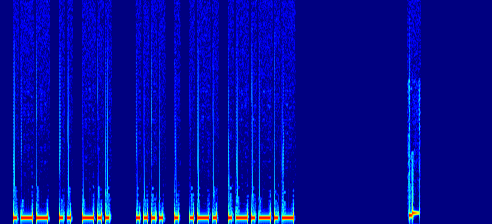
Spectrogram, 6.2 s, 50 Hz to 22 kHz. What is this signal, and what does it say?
Morse code, heard as a keyed tone, about 25 wpm, 700 Hz. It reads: WID HER.
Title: Sentences from Top 100 Words and Abbreviations 25wpm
